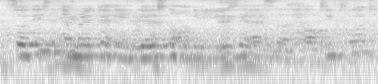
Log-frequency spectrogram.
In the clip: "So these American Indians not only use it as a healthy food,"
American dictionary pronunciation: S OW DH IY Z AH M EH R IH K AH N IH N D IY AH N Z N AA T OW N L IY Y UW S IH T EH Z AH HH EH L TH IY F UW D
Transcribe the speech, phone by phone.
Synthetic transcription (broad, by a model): S OW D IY S AH M EH R IH K AH N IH N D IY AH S N AA T OW N L IY Y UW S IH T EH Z AH HH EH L T IY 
